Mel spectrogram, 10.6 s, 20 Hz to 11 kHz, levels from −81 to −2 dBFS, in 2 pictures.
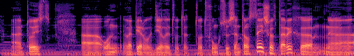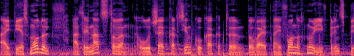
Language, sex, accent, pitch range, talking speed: Russian, male, native, 90-120 Hz, 135 wpm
